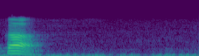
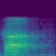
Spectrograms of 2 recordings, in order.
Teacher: बाकी पार्ट मुंह का कोई आपस में नहीं टकराता है, कोई जरूरत भी नहीं पड़ती। जब हम बोल देते हैं का तो सिर्फ कंठ से आवाज आती है। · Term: कंठस्थ व्यंजन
